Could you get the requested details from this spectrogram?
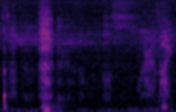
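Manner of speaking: breathless, hushed bewilderment; panicked and disoriented. Acted. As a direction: gasp it while getting your bearings. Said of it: "the sense of panic's still clear".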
